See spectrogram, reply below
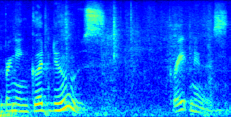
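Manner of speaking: soft, sarcastic, put-on cheerful enthusiasm. Introducing the yearly health insurance renewal to the group, sarcastic. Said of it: "I'm being sarcastic".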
